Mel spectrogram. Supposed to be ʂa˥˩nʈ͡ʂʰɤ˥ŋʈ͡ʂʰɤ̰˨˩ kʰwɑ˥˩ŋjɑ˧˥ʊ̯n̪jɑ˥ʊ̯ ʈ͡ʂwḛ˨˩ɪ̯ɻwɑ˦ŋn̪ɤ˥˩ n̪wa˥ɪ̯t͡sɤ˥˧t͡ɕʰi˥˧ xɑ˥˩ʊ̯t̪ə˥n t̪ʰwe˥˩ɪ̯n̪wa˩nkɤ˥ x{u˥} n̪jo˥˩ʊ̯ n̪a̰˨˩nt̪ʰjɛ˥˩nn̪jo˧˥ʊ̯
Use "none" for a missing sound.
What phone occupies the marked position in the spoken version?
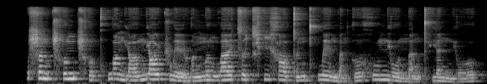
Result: u˥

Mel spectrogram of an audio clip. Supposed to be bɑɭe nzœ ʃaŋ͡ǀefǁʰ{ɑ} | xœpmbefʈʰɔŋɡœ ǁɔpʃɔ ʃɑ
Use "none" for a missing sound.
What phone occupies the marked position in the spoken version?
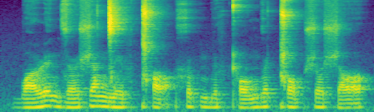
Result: ɑ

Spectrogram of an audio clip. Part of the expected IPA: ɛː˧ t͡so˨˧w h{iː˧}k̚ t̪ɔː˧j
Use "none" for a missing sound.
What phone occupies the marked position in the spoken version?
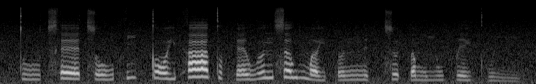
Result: iː˥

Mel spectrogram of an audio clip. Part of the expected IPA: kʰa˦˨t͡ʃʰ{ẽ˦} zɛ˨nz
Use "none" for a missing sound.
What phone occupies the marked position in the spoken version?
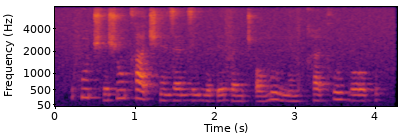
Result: ẽ˨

